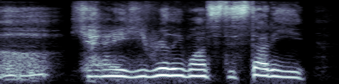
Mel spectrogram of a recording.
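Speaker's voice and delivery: mock gleeful, all-excited exclaim, high and drawn out. Retelling how a character reacts on seeing the kid go to the library: imitating an excited character. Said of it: "he gets all excited".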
